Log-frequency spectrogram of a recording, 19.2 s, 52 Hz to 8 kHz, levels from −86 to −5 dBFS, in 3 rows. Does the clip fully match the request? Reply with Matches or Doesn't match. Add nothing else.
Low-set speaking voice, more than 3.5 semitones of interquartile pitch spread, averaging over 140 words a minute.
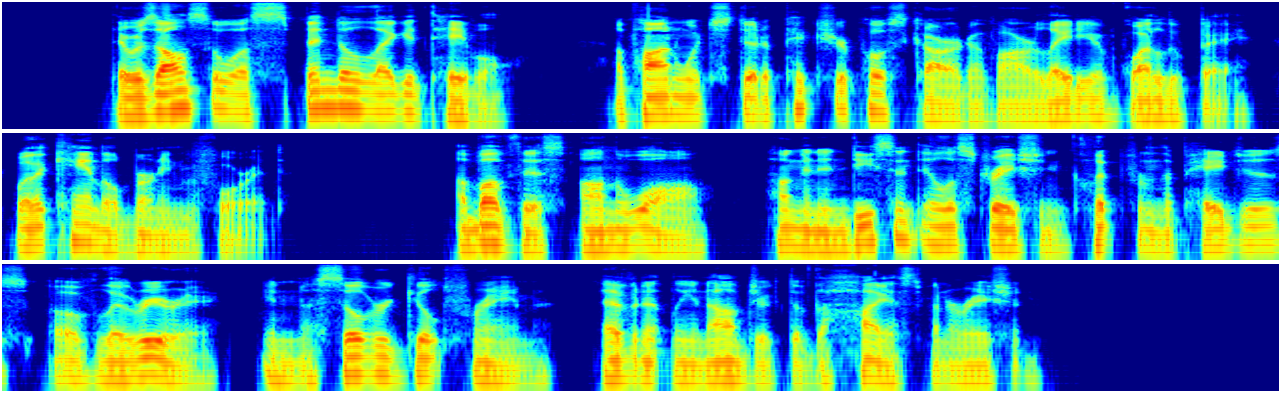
Matches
